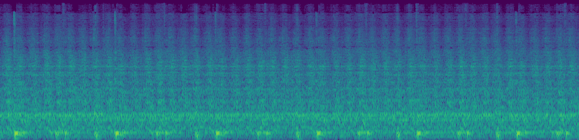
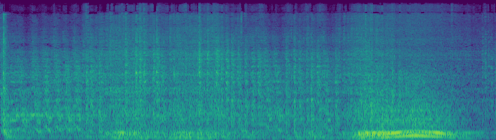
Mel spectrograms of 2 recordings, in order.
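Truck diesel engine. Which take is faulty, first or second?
first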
